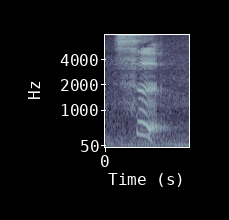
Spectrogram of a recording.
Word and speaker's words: 四: Please note the difference 四 and 是 here. 四 sounds like the sun or sorry in English, however, 是 has no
